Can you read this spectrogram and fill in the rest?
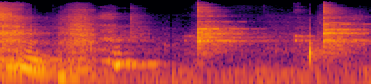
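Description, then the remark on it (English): Glasses clink together in a toast, two bright, ringing taps about a second apart, after a moment of murmured voices. “So anytime we say the word framework, we will all take a drink.”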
